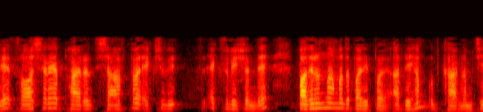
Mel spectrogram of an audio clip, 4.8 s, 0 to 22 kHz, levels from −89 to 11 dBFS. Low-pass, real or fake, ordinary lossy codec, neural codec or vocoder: 5.4 kHz; real; none; none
